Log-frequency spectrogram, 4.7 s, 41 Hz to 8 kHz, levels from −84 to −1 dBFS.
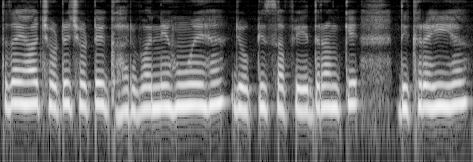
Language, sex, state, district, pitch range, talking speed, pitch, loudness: Hindi, female, Chhattisgarh, Sukma, 235-265 Hz, 190 wpm, 250 Hz, -12 LUFS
